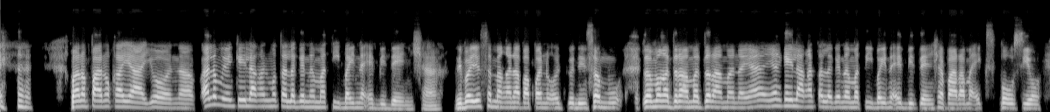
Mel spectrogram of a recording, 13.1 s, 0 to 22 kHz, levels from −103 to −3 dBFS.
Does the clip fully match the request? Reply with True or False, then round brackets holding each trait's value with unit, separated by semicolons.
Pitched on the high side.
False (180 Hz)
